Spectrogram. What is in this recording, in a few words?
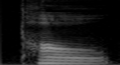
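"tou1", Mandarin Chinese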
